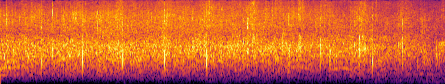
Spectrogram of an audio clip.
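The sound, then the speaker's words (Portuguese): An audience applauds steadily, a dense wash of many hands clapping at an even level for a few seconds, with a few sharper individual claps standing out and no talking. “Dá uma salva de palmas aí.”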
